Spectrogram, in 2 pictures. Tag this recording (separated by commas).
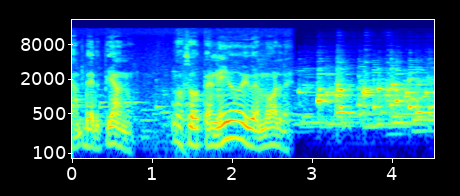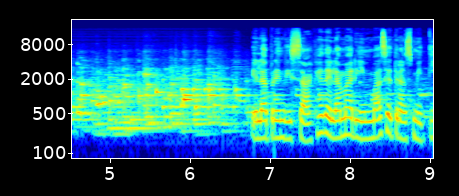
Musical instrument, Marimba, Music, Speech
